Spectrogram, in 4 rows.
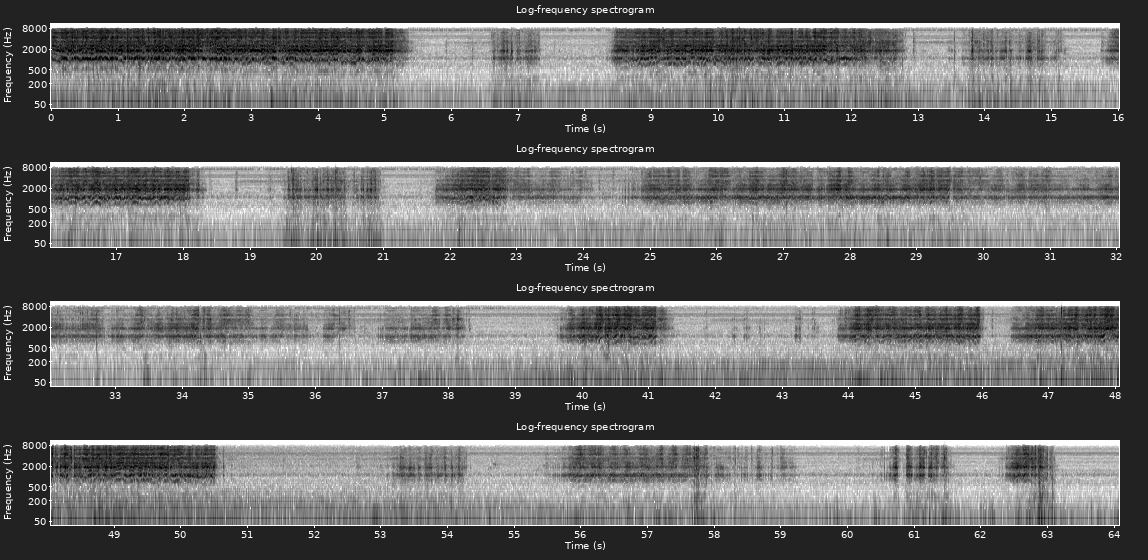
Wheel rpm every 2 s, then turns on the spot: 120, 120, 80, 10, 60, 90, 40, 30, 70, 20, 30, 40, 30, 40, 40, 30, 30, 30, 20, 20, 40, 10, 50, 60, 100, 20, 10, 10, 40, 10, 0, 20.
12-14 18-20 50-54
